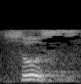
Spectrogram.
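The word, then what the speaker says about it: Sus (סוס): O, how do you pronounce it? Sus, tama, sus.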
